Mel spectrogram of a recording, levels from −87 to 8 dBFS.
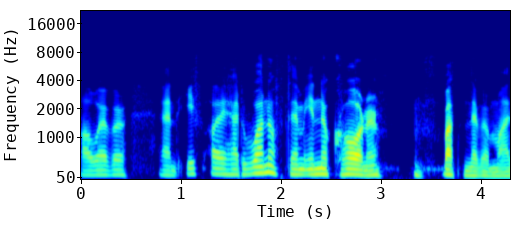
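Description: From 0.05 s to 3.09 s the level climbs steadily as automatic gain rising takes hold. The gain control judged the input too quiet. It then raised its gain bit by bit, by about 12 dB in all. Speech and background noise swell together, since the control cannot separate them. The rise is slow and even, spread over about three seconds. The call microphone processing stays in the path, with nothing above 8 kHz.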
